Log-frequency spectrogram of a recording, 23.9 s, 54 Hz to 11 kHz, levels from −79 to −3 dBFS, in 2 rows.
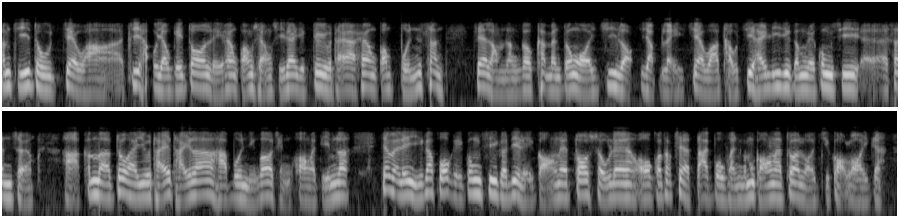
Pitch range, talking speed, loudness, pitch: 130-155 Hz, 280 characters per minute, -28 LUFS, 140 Hz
